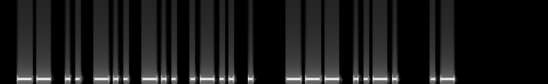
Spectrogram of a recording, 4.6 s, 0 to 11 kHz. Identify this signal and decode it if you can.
Morse code, heard as a keyed tone, about 39 wpm, 700 Hz. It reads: MIDDLE OF A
